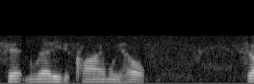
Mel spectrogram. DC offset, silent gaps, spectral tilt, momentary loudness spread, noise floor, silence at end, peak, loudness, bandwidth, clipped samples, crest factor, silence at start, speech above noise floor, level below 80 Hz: 0.4%; none; -11.5 dB/octave; 23 LU; -48 dBFS; 0 s; -6 dBFS; -26 LUFS; 4 kHz; under 0.1%; 20 dB; 0 s; 23 dB; -62 dBFS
